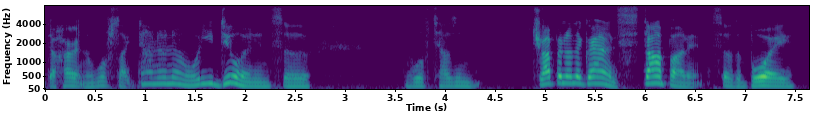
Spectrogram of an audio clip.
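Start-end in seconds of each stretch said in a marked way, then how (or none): 0.9-2.1 urgent protest. Acted. Wolf stops boy giving heart. 4.9-6.6 urgent command. Acted. Wolf orders boy to destroy heart.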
